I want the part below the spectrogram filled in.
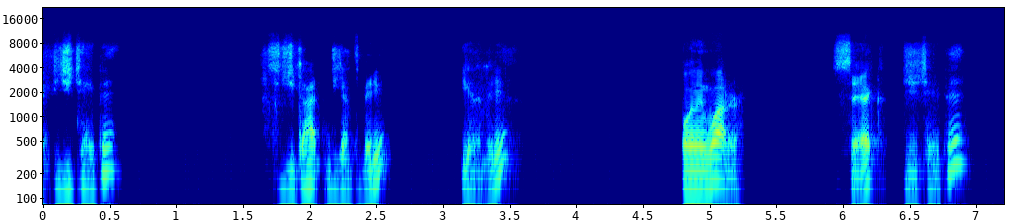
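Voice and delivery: hushed, rapid, eager muttering. Picturing a podcaster eager for video proof: imitating Joe Rogan, eager believer. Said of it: "I'm seeing Joe Rogan not so much as a skeptic".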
